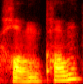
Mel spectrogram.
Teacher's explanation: a nasalized vowel followed by a nasal consonant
